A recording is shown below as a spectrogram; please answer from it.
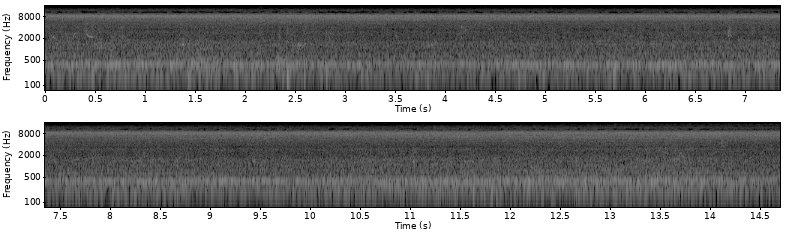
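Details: Fanning Japanese honey bees on a hot day produce an unbroken low drone with layered humming tones. A steady shrill hiss sits high above throughout.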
